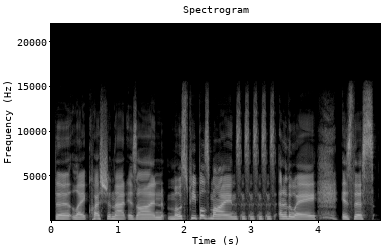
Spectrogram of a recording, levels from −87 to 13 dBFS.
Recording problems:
audio stuttering; at 2.5 s

